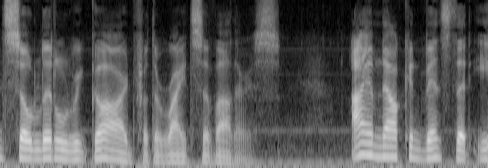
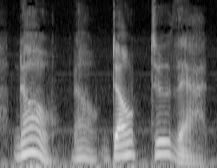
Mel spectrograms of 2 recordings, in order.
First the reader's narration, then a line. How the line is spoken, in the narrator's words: pleaded the dove, fluttering its wings in an excited way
